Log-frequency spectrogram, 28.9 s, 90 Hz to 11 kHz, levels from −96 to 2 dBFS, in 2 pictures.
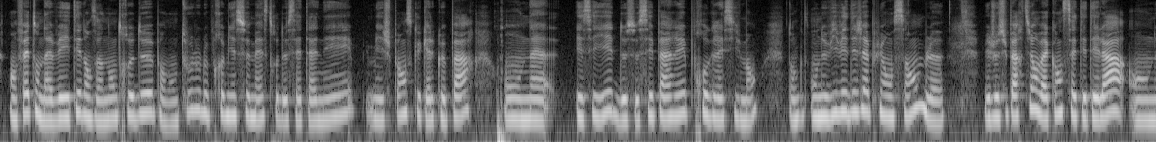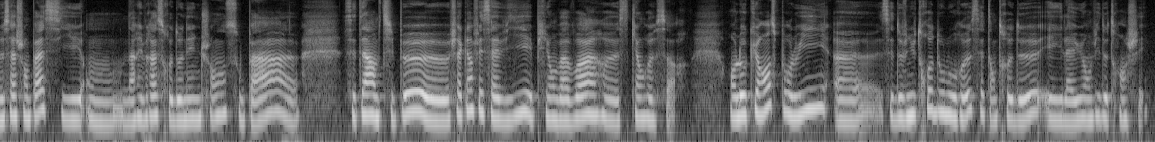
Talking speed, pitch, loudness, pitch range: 195 wpm, 210 Hz, -25 LUFS, 195-230 Hz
